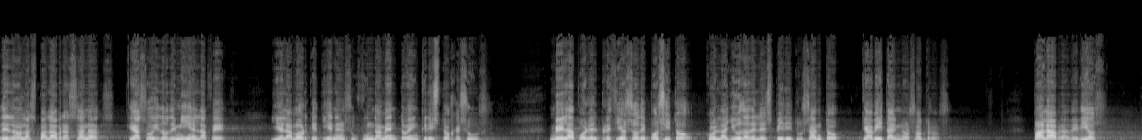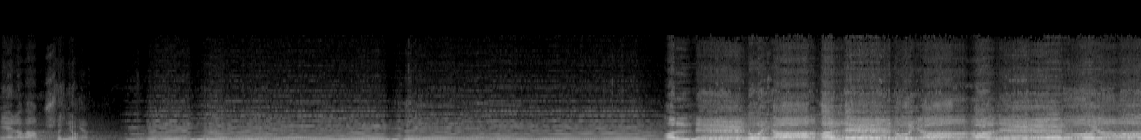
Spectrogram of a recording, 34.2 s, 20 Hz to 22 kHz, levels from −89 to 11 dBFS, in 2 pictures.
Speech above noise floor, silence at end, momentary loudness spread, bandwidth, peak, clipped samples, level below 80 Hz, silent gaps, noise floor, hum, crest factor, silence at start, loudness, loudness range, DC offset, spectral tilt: 42 dB; 0 s; 22 LU; 16.5 kHz; 0 dBFS; under 0.1%; -36 dBFS; none; -60 dBFS; none; 20 dB; 0 s; -19 LUFS; 19 LU; under 0.1%; -4.5 dB/octave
